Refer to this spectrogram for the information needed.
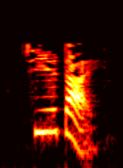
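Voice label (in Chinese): "接待" Mandarin Chinese; chinese-flashcards; hsk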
